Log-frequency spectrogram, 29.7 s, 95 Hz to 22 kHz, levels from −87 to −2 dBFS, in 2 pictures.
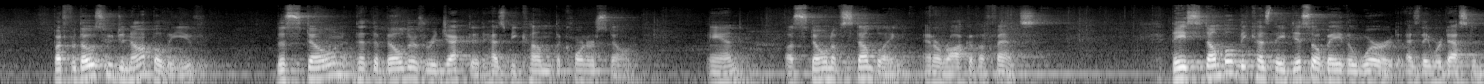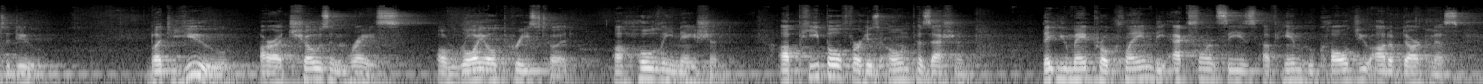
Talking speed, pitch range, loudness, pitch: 145 wpm, 100-130 Hz, -20 LUFS, 115 Hz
